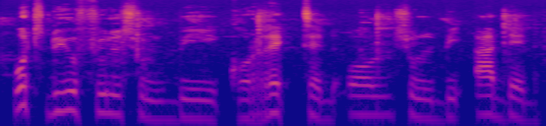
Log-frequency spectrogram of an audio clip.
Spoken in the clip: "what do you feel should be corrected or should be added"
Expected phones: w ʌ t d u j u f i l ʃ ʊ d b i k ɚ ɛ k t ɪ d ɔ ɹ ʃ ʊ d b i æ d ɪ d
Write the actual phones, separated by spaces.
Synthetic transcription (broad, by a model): w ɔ t d u j u f i l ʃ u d b i k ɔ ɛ k t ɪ d ɔ l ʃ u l b i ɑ d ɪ d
